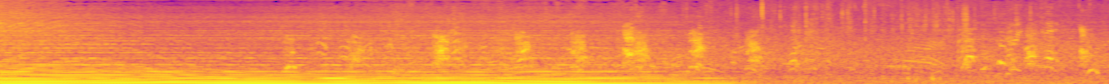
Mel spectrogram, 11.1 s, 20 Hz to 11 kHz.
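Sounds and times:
music: 0.0 - 7.6
dog barking: 4.3 - 4.6, 5.2 - 8.0, 9.6 - 11.0.

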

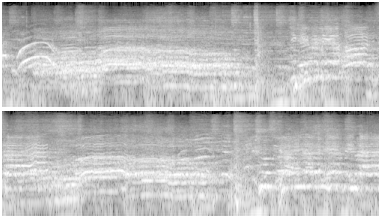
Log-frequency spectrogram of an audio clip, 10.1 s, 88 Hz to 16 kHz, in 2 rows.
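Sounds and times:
backing music: 0.0 - 10.0
men singing into microphones: 0.6 - 10.0.

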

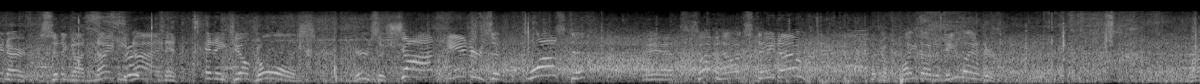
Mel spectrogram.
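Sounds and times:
arena crowd hum: 0.0 - 12.0
skates scraping ice: 0.0 - 12.0.

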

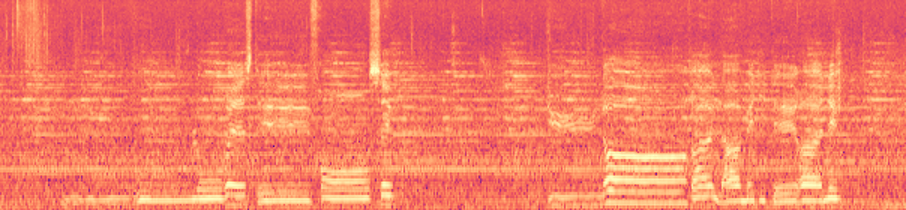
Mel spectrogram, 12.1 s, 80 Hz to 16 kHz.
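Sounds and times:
steady sustained tones: 0.0 - 12.0
person singing slow song: 0.7 - 5.6, 7.2 - 11.3.

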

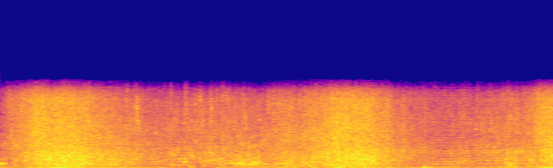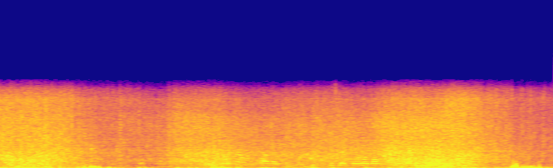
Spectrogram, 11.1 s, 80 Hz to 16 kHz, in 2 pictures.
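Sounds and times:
waves washing onto shore: 0.0 - 11.0
wind rumbling on microphone: 0.0 - 11.0.

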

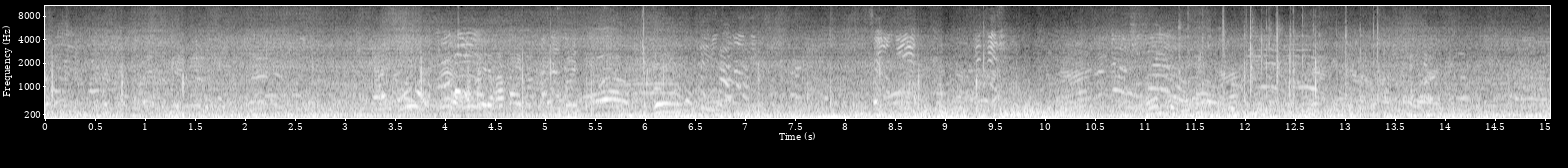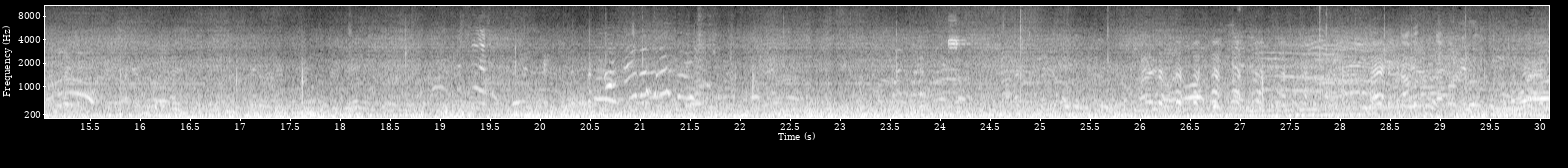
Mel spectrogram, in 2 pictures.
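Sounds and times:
murmur of onlookers: 0.0 - 30.0
wind on microphone: 0.0 - 30.0
players shouting: 26.6 - 30.0.

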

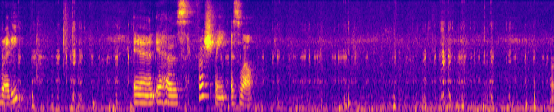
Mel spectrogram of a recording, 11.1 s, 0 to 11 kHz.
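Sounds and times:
handheld camera rumble: 0.0 - 11.0
footsteps on carpeted stairs: 3.7 - 11.0.

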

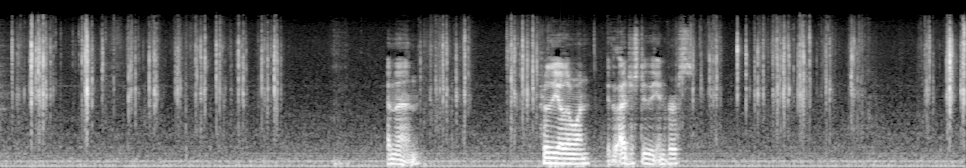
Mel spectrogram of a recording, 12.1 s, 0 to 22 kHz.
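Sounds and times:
puzzle cube layers clicking: 0.2 - 3.6, 5.3 - 6.8, 8.7 - 10.8, 11.6 - 12.0.

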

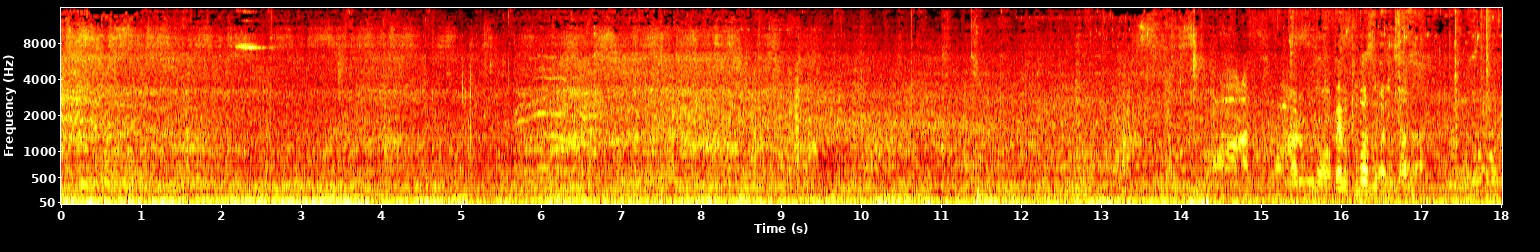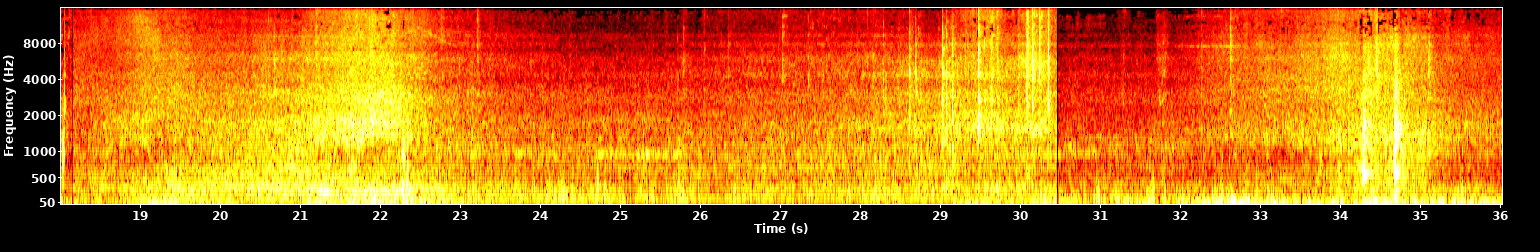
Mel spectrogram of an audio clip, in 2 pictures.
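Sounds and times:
vehicles passing close by: 0.0 - 36.0.

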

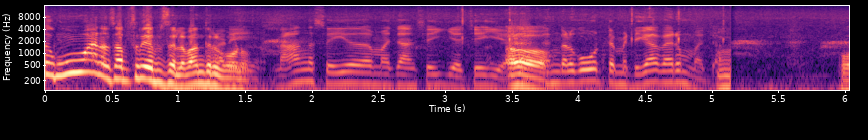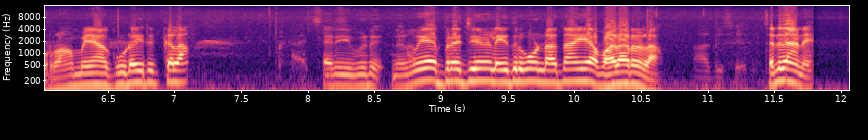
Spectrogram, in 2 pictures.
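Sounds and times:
man talking: 0.0 - 5.2, 6.0 - 11.8
short bird calls: 1.4 - 2.1, 5.0 - 7.9.

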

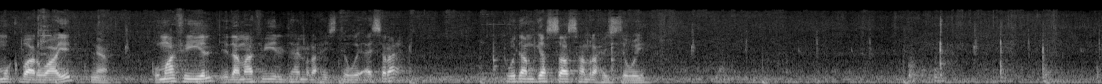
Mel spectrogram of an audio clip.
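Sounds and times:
chicken and onion sizzling in pan: 0.0 - 11.0.

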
